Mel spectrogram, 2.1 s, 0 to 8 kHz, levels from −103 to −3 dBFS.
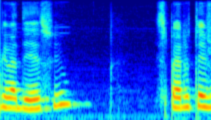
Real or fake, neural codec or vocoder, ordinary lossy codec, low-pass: real; none; none; none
